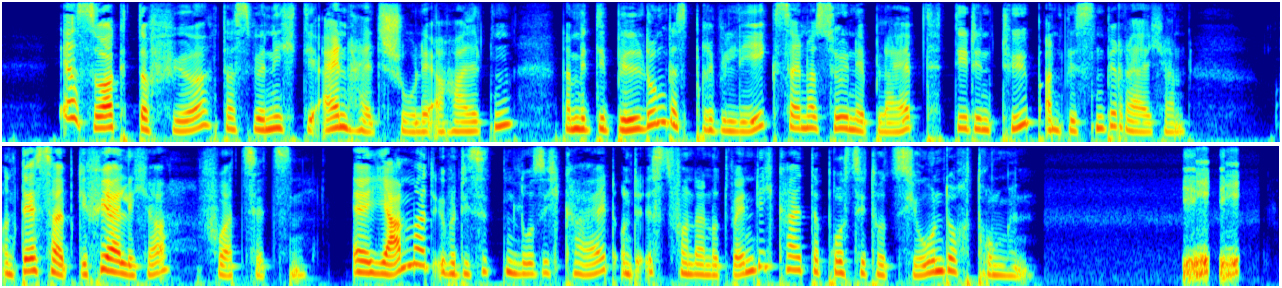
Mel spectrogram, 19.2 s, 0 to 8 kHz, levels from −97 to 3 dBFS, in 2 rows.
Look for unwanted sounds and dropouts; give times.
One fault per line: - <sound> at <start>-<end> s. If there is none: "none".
- laugh at 18.4-18.9 s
